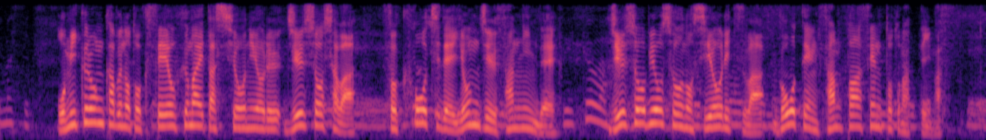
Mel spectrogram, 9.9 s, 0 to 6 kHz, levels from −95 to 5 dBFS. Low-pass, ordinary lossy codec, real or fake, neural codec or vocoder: 5.4 kHz; none; fake; vocoder, 22.05 kHz, 80 mel bands, WaveNeXt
